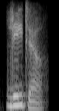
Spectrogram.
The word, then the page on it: liter: Indian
